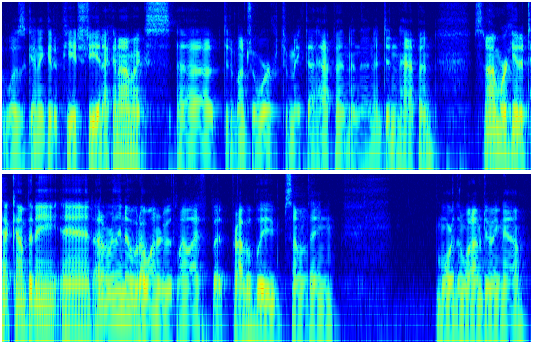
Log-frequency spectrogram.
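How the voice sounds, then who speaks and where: A thirty-year-old man with a deep voice and a noticeable fry in it, co-hosting a podcast. His tone is bright and forward, and he talks in a casual, conversational way. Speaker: podcast co-host.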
